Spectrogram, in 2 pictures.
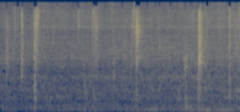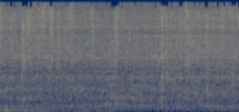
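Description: Ginger and garlic sizzling in oil for a large batch of beef biryani, a steady soft crackle with scattered sharper pops and spits, moderately quiet and without talk.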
